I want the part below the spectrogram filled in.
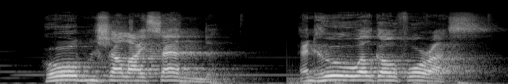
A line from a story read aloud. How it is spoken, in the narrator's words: the voice of Yahweh booming from the platform and saying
